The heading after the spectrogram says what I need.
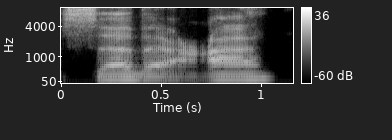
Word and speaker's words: سبع: And the last point I have for you, brother, is pronunciation of the letter ayn. It's on saba'a, saba'a, which is a hamza. We want saba'a, want to get under it, right?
